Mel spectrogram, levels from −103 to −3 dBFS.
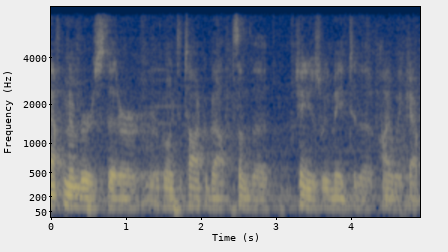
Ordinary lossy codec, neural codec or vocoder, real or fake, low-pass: MP3, 64 kbps; none; real; 7.2 kHz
